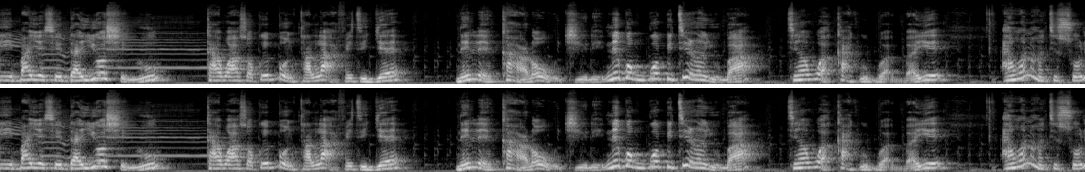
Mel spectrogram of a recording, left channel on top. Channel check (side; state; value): both; identical; correlation 1.00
